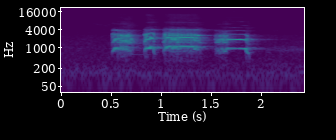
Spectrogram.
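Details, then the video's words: Crowing of a decoy red junglefowl kept for trapping wild junglefowl: a four-part raspy call with an abrupt start, a short stutter, a long level middle section and a trailing last note, clear and close. "Tiếng Gà Rừng Mồi Gáy Cực Hay"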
